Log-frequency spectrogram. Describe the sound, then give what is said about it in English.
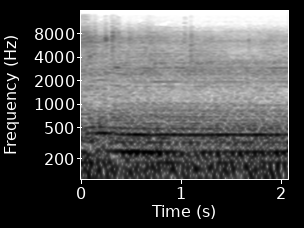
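A heavy dump truck engine rumbles steadily and loudly while being driven, a deep, continuous drone with a constant low hum and no voices over it. “Well, yes and no life, dude. I'm driving a dump truck.”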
